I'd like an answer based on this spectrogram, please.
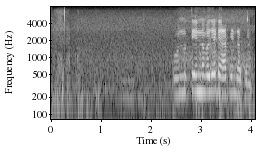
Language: Punjabi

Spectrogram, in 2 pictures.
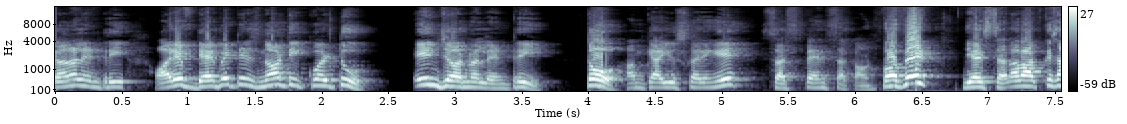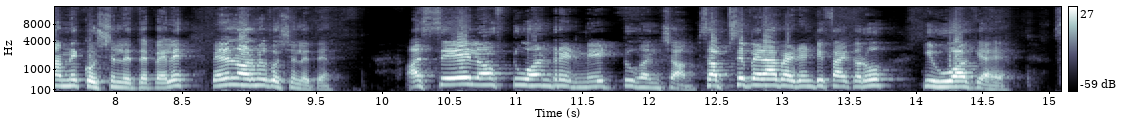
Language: Hindi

